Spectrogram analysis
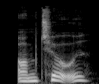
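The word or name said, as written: omtåget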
